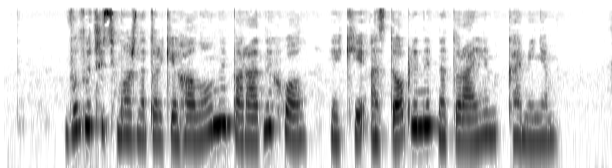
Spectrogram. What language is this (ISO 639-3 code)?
bel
